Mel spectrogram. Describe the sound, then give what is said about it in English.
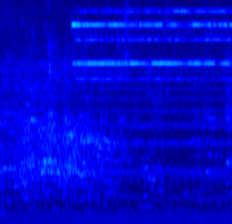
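A telephone rings faintly and continuously, its thin high tones sitting over a steady rushing background noise like water. Nobody speaks. “Of all people to have their phone on.”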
